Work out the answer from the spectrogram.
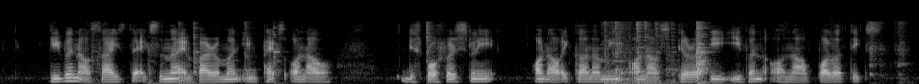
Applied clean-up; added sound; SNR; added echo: none; Sink (filling or washing); 13 dB; none.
